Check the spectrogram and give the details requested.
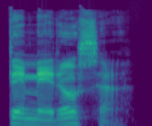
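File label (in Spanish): "temerosa", Spanish; mekanta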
